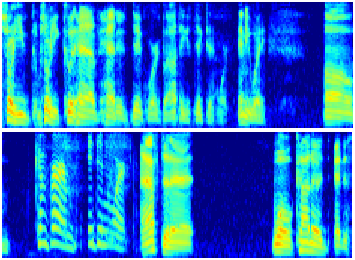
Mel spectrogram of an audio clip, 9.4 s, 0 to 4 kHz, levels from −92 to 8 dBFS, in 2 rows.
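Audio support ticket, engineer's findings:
Nothing stood out on listening to this speech clip, and the top end stopping at 4 kHz fits the narrowband call path it came through.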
